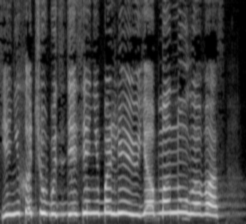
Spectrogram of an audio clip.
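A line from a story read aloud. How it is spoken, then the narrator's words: Sobbing. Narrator (Russian): Рыдала она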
